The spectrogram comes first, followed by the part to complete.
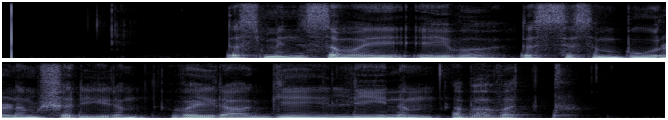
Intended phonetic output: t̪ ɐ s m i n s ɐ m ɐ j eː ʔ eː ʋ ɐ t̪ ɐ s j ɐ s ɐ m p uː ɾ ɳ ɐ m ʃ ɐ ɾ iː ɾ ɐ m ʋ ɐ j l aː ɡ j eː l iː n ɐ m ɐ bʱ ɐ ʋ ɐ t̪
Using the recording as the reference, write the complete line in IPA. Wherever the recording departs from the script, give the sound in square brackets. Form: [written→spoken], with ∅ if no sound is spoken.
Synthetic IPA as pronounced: t̪ ɐ s m i n s ɐ m ɐ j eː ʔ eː ʋ ɐ t̪ ɐ s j ɐ s ɐ m p uː ɾ ɳ ɐ m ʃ ɐ ɾ iː ɾ ɐ m ʋ ɐ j [l→ɾ] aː ɡ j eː l iː n ɐ m ɐ bʱ ɐ ʋ ɐ t̪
